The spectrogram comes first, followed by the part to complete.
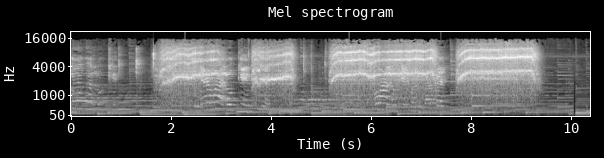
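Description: Electric mini food chopper whirring in about four pulses of one to two seconds each, its motor giving a steady high whine while it is pressed on top. Background music plays underneath.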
